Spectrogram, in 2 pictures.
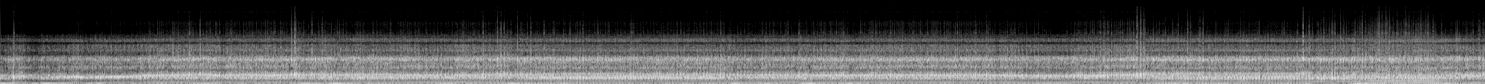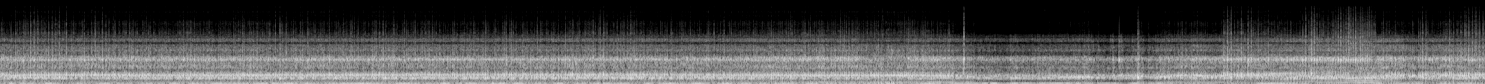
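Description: Motorcycle engine running under way, picked up by a camera mounted on the bike. Its pitch holds steady for long stretches, then drops and climbs again about halfway through and once more near the end.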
